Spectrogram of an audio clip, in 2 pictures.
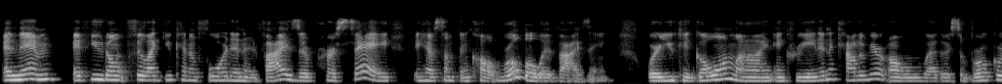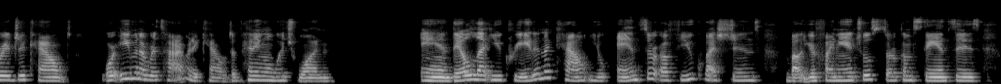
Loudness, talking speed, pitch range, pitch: -24 LUFS, 185 wpm, 170-205 Hz, 180 Hz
